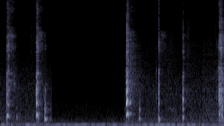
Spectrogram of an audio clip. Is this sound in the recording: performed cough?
yes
